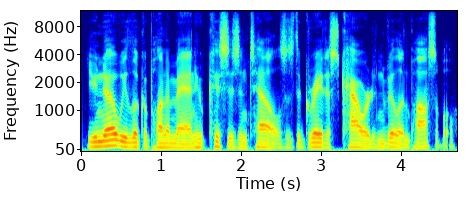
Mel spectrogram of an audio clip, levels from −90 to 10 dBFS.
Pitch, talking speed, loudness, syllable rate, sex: 100 Hz, 230 wpm, -19 LUFS, 5.4 syllables/s, male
